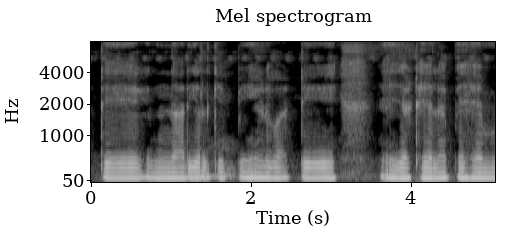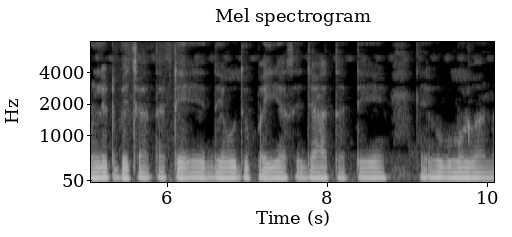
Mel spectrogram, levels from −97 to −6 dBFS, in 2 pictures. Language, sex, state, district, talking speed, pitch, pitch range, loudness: Bhojpuri, male, Uttar Pradesh, Deoria, 120 wpm, 110 Hz, 110-115 Hz, -36 LUFS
